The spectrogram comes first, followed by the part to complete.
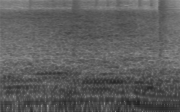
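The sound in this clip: A car driving past, heard as a steady, low engine rumble with a continuous droning hum and no clear change in pitch or loudness.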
